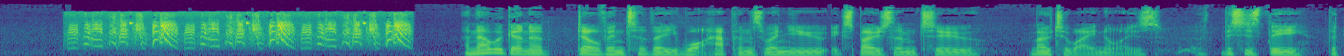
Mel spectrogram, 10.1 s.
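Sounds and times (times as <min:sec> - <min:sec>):
juvenile songbird song raised in quiet room: 0:00.5 - 0:03.1
speech: 0:03.5 - 0:10.0.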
